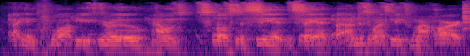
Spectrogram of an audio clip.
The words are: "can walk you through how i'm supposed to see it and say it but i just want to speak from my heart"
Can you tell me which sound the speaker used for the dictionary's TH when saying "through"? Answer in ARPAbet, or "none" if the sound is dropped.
TH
